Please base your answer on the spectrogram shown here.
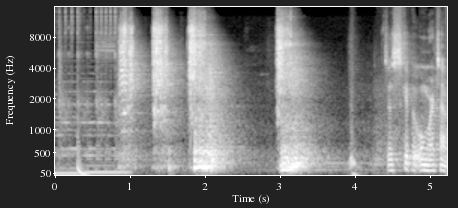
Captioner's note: drill whirring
